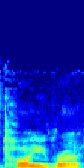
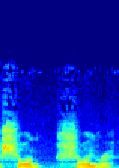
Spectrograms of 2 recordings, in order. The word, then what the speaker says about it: Scheuer: Scheuer, but it's like, she says it's Toira, I think it is, but Shoira.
